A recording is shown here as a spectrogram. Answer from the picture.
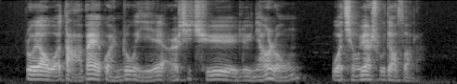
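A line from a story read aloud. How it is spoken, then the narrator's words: Flat, indifferent. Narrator (Chinese): 项少龙淡淡的说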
